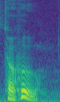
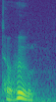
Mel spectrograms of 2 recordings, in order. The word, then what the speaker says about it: tohu: So unformed and void, and that is tohu. That's how you pronounce it, tohu.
